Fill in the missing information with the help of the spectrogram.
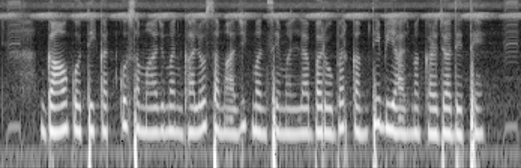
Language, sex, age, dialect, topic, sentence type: Chhattisgarhi, female, 18-24, Central, banking, statement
